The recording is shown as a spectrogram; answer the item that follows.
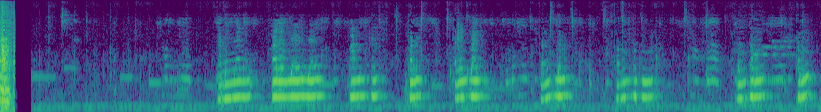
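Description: A young man making a run of short, high vocal noises, about nine of them in a steady rhythm beginning about two seconds in, each sliding up a little in pitch, over a steady low electrical hum.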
